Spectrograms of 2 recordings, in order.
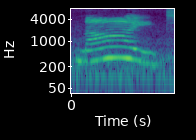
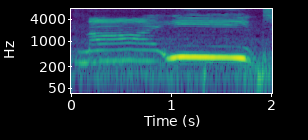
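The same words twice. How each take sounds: First: Said in the usual way. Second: नाइट drawn out, half sung and loud; sing-song demo word. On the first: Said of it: "ना कि नाइट". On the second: Shown as a demonstration. Teacher to pupils, sung drawn-out demo. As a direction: stretch नाइट into a singing long ai. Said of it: "क्या बोलते हैं इसको".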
